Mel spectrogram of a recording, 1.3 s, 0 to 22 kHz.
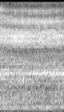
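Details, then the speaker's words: Carbureted Jaguar V12, hot start after the carburetors were reworked (previously wouldn't idle and accelerated poorly): steady, even low rumble that returns to a very smooth idle with no misses or lumps. Normal idle. "really good idle and is as smooth as can be if I had a coin we could balance it on the engine returns to a nice smooth idle"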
